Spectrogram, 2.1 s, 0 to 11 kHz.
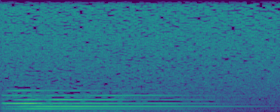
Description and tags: town bell 1
Pillai Town - Bell
bell, pillai, town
